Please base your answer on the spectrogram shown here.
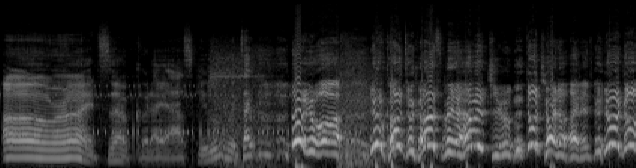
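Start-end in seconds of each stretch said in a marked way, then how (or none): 3.4-8.5 put-on voice, much higher and louder. Performing a scene aloud, in a loud put-on voice. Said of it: "backing away from the microphone as much as I can so I can do that voice".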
